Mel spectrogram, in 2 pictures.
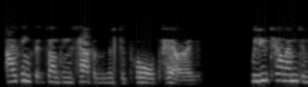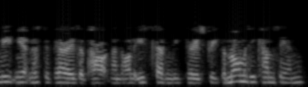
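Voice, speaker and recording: A woman's voice: medium pitch, very fast, husky, dry recording, close to an everyday voice. An American woman acting a worried, affectionate and exasperated girlfriend in an old-time radio drama, theatrical and pleading. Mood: anxious. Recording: dull, noisy old radio recording.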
